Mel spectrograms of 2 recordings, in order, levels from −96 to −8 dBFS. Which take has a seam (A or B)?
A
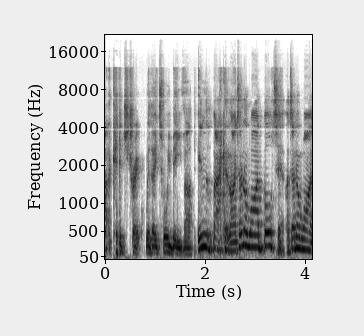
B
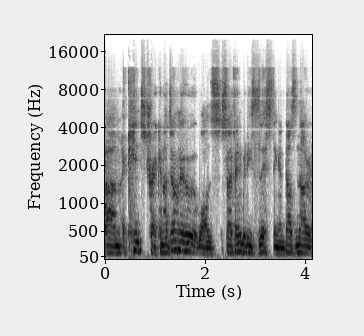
A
